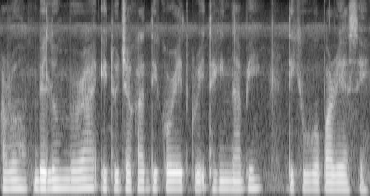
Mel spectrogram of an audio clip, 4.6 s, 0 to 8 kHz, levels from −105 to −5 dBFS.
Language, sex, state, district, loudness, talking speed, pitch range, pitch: Nagamese, male, Nagaland, Kohima, -18 LUFS, 180 wpm, 120-135 Hz, 125 Hz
